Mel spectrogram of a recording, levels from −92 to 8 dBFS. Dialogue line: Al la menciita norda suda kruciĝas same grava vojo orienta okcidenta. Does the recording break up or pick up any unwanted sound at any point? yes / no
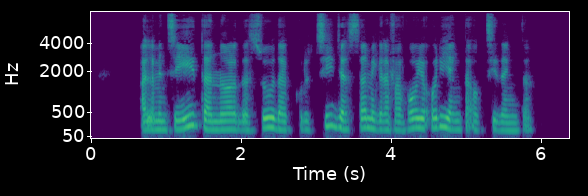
no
